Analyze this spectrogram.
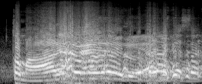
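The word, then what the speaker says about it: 止まれ: Tomare. Sì, che è proprio scritto, Sì. no, sulla strada. Sì, Poi, sì. Ma se legge tomare proprio.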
